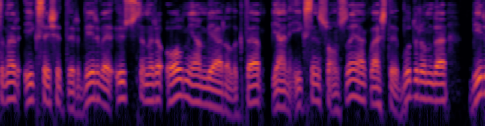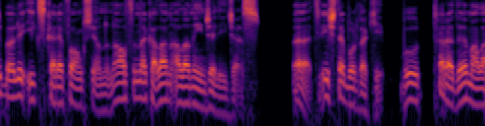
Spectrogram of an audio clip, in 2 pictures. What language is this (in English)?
Turkish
